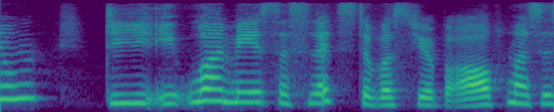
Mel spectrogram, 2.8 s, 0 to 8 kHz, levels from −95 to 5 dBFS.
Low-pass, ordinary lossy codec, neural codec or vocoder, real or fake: 7.2 kHz; MP3, 64 kbps; codec, 16 kHz, 0.5 kbps, FunCodec, trained on LibriTTS, 25 frames a second; fake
